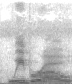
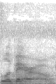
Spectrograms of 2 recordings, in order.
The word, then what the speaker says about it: libero: what's it called a libero some people pronounce it differently some people say lib um libro or i don't know there's a whole bunch of crazy ones but it's libero yeah and what did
